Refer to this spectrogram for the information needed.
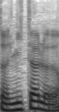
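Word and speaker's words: Knittle: Il y a vraiment des très très bons instrumentistes dedans, notamment Stéphanie Nittle, alors c'est KN mais on prononce Nittle, on prononce pas le K en anglais.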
